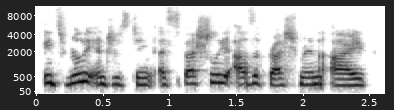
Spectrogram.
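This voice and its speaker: Fast-talking teenage girl, husky and dry. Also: on the high side, a little mellow, no room sound. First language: Turkish. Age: teens. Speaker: student company CEO. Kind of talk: interview answers.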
